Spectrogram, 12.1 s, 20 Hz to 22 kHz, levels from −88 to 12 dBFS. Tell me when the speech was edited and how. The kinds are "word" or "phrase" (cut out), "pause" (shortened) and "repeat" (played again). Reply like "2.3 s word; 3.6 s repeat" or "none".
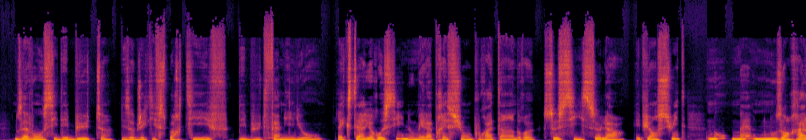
1.7 s pause; 3.5 s pause; 4.9 s pause; 8.1 s pause; 9.4 s pause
